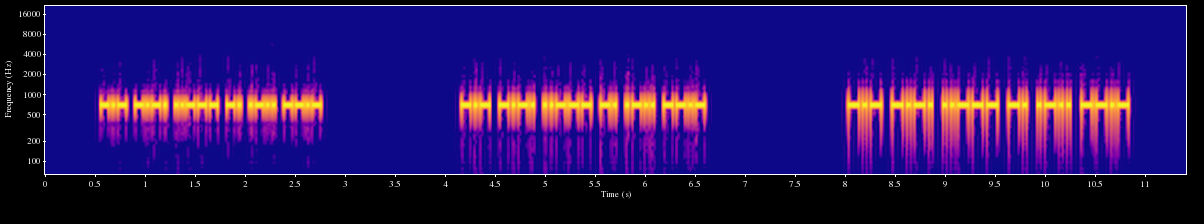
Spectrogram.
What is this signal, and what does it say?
Morse code, heard as a keyed tone, about 34 wpm, 700 Hz. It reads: KC2NLQ KC2NLQ KC2NLQ
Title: Speed Racing - USA 2x3 Call Signs 28wpm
